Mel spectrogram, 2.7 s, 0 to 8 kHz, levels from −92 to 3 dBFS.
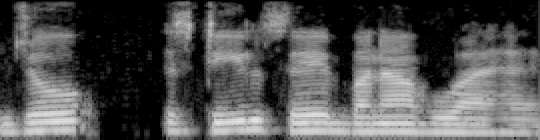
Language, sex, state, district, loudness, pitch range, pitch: Hindi, male, Bihar, Gaya, -15 LUFS, 115-140 Hz, 130 Hz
